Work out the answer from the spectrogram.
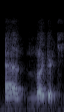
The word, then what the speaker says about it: Muybridge: So it's Edward Muybridge.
